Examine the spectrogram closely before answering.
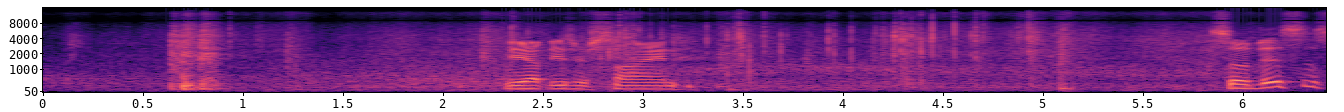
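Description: Plastic sleeves crinkle as they are handled.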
